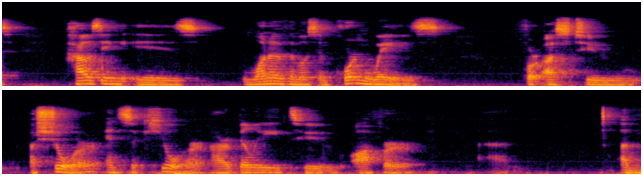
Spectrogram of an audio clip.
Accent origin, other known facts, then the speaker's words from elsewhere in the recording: Baltimore, Maryland, United States; moved away as an adult; now in Wisconsin, United States; I was born and raised in Baltimore, Maryland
